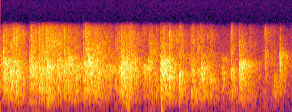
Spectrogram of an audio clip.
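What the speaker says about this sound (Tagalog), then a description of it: "Yung palakpak na po yan, kung para kay Lord, lakasan po natin." A church congregation breaks into applause, a dense patter of many hands clapping at moderate distance that swells and fades in waves, with a few sharper claps standing out.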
